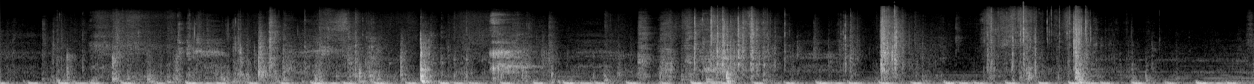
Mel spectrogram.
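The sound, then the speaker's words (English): A busy run of heavy thuds and wooden knocks, like a door being shut amid shuffling and clattering, with faint voices in the background. “Close the door, though, when you come in.”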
